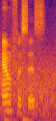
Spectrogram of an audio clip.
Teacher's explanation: the assimilation of the bilabial nasal to a following labiodental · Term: assimilation of nasals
